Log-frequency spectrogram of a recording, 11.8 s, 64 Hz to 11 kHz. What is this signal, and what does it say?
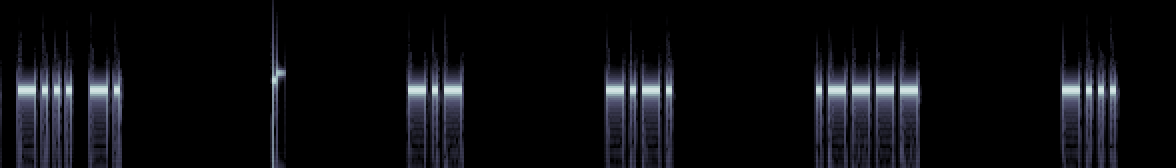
Morse code, heard as a keyed tone, about 21 wpm, spaced as for 7 wpm, 700 Hz. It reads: BN KC1B
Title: USA Call Signs - 6 Characters - 8x Character Spacing - 20wpm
